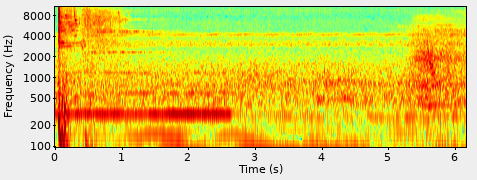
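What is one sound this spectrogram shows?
A magical portal hums.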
